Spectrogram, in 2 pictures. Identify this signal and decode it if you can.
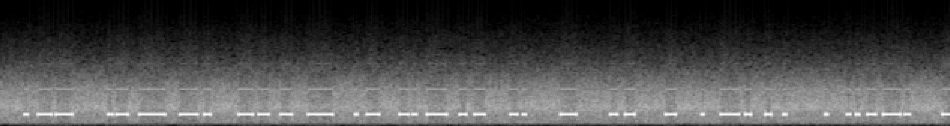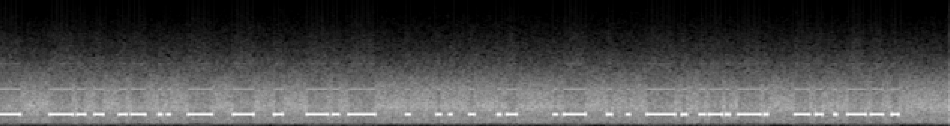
Beeps of irregular length, with radio hiss and a squelch burst at the end. There is no code.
